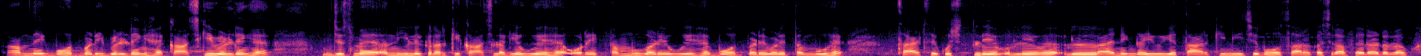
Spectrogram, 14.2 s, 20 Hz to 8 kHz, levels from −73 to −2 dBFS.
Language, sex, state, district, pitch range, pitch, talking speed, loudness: Hindi, male, Goa, North and South Goa, 185-200 Hz, 195 Hz, 185 wpm, -14 LUFS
